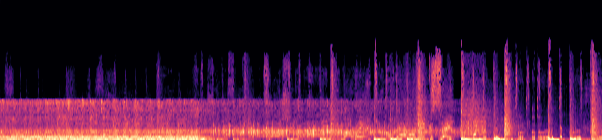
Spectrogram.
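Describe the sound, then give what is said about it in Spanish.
A steady mechanical hum with tonal lines gives way after a few seconds to a group clapping, a dense and uneven burst of applause from the staff of the Campos Racing team that continues loudly to the end. “Ese era el sentido aplauso de toda la gente que trabaja en el equipo Campos Racing, a su, al que era estacionada su jefe.”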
